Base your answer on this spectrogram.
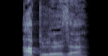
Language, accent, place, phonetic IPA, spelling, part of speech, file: German, Germany, Berlin, [ˈapˌløːzə], Ablöse, noun, De-Ablöse.ogg
- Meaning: 1. supersession, overhaul 2. ellipsis of Ablösesumme or Ablösegeld: one-off payment (to previous tenant for immovable installations) 3. ellipsis of Ablösesumme or Ablösegeld: transfer fee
